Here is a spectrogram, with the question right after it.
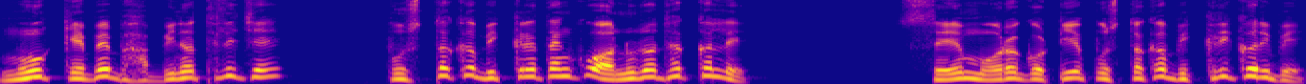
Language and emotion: Odia, surprised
